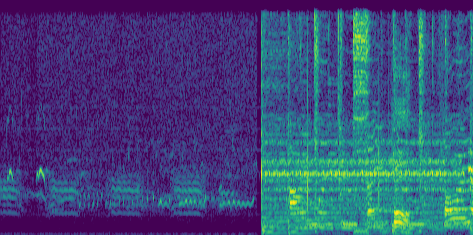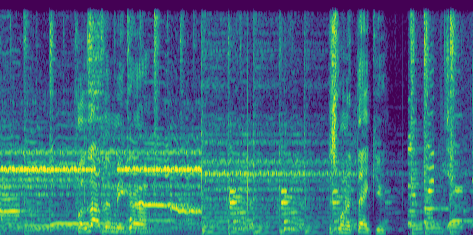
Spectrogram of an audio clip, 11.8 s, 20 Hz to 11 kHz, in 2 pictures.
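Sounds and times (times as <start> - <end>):
birds calling in short chirping trills: 0.0 - 10.4
loud music: 3.3 - 11.8
speech: 7.1 - 8.5, 10.1 - 11.6.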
